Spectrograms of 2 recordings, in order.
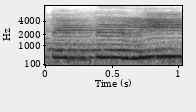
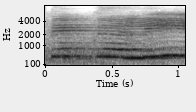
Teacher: जब थोड़ी देर के लिए बोला जा रहा है तो छोटी ई की मात्रा है, ती त ली, ऐसे पढ़ना है, ठीक है, तितली, ठीक है।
